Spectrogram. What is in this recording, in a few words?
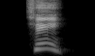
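"qing3", Mandarin Chinese; HSK1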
